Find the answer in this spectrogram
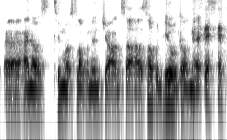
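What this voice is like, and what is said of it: English accent from London. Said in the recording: “your accent was different from that guy up top named Antoine ... I'm originally from England. I grew up in London.”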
